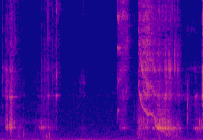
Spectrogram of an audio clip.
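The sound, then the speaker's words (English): Melting ice from a drink is chewed during a water break: a few crisp crunches at first, a short pause, then louder, longer bouts of grinding crunching, with no talking. “My ice is melting and I really wanted to eat it.”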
